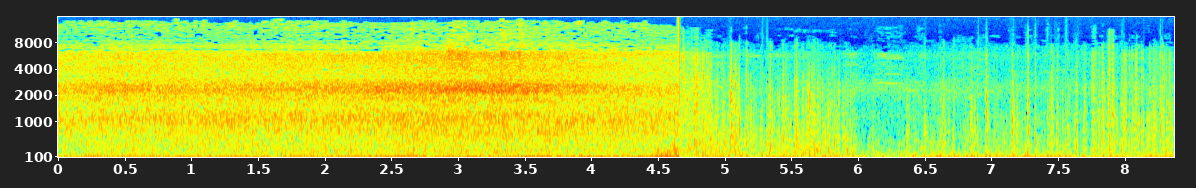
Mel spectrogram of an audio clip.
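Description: Road noise from a moving car with wind rumbling on the microphone, a steady low roar. It changes abruptly about four and a half seconds in to a thinner, fluttering wind noise.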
